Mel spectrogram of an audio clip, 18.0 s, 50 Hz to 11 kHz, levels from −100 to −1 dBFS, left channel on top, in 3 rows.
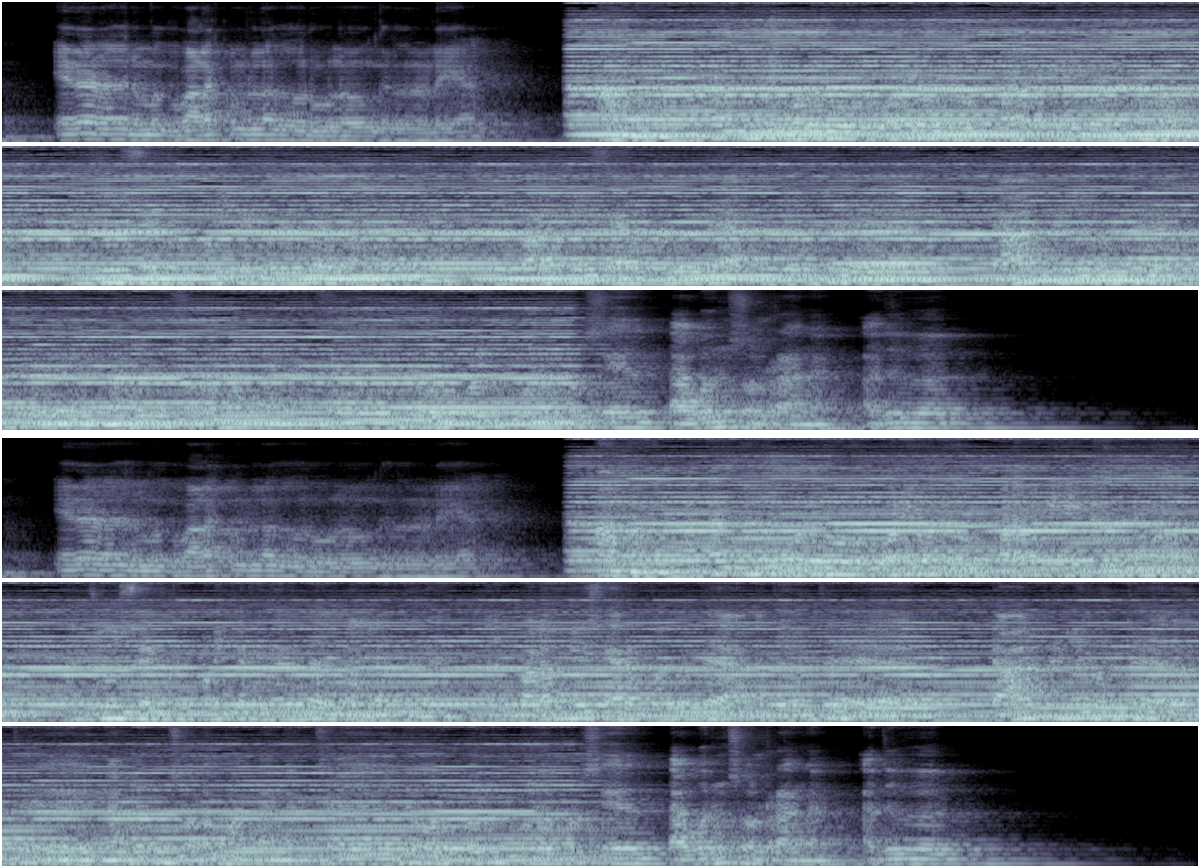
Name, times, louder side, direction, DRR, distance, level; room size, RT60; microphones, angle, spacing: voice 1, 0.3-2.4, left 2 dB, 55° left, 1 dB, 2.7 m, -34 dB
sound 1, 2.8-14.8, left 3 dB, 35° left, 3.2 m, -23 dB
voice 2, 3.0-6.0 6.3-10.6 10.9-16.7, equal, 45° right, 1 dB, 5.7 m, -26 dB
26.5 x 8.9 x 5.7 m, 0.93 s
head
